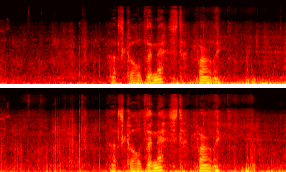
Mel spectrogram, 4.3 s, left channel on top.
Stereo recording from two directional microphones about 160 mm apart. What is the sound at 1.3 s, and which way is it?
Speech, 5° left (ahead or behind).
